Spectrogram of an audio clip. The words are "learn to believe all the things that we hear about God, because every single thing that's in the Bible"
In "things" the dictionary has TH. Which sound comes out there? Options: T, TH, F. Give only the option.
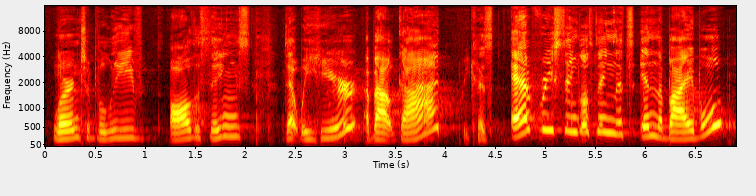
TH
